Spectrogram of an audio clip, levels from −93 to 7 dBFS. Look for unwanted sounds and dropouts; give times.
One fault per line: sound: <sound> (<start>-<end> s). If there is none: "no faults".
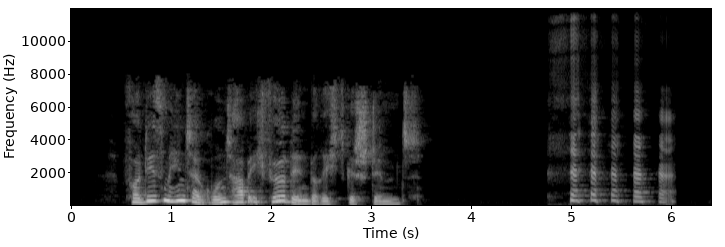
sound: laugh (4.8-6.1 s)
